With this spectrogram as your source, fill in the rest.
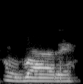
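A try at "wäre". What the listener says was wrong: Vere, not vare. Vere. When you use va, va is past tense, then vere.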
